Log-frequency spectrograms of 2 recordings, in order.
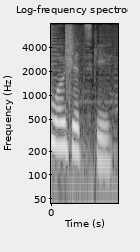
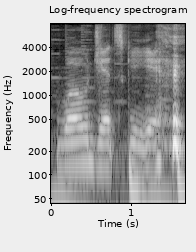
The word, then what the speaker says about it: Wojcicki: can just type it how to say wojinski and it will tell you Susan wojitski Susan wojitski and you can go slow Susan wojitski whoa jet ski so we finally know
